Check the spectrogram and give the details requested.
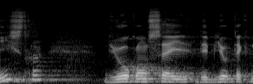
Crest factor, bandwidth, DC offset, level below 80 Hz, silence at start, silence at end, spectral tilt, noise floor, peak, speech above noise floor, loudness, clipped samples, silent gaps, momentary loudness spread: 18 dB; 15 kHz; under 0.1%; -64 dBFS; 0 s; 0 s; -5.5 dB/octave; -47 dBFS; -8 dBFS; 22 dB; -25 LUFS; under 0.1%; none; 12 LU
